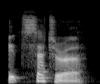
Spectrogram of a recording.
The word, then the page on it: etc: British English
